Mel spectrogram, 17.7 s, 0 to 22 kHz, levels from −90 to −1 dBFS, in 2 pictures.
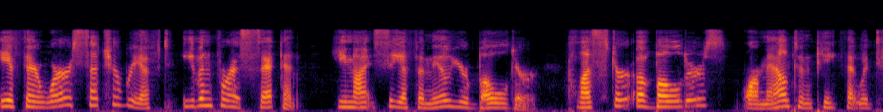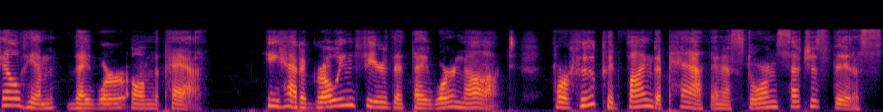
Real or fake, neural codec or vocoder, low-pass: fake; codec, 44.1 kHz, 2.6 kbps, SNAC; 7.2 kHz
